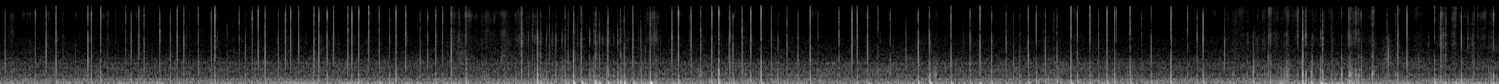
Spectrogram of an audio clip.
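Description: Fast tapping and scratching with long white acrylic nails on a small clear plastic hot/cold pack filled with white gel beads. The result is a rapid stream of short, dry clicks and crackles over a steady low hum, with a few louder taps standing out around the middle.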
